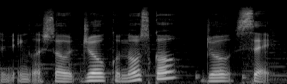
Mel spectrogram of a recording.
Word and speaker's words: conozco: And that's spelled C-O-N O-Z-C-O, o en español, C-O-N-O-Z-C-O. And it's important to recognize that the Z in Spanish is not pronounced like the Z in English. It's pronounced a lot more like the letter S. Entonces, it's not yo conozco. Es yo conozco.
